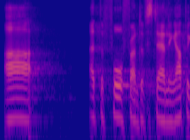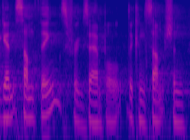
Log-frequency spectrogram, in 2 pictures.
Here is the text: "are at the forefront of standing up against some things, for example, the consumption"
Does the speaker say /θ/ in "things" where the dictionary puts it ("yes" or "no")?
yes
